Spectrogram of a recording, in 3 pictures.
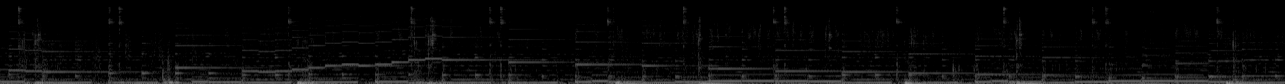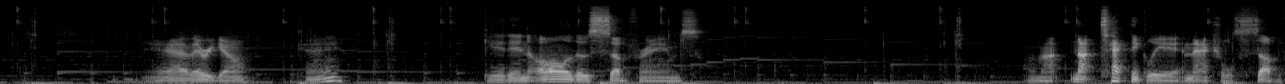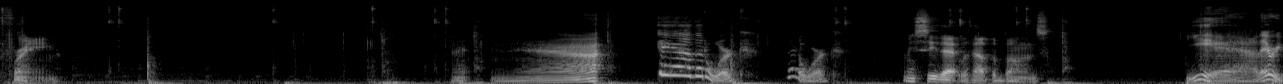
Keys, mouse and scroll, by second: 1.2 click, 2.9-4.2 shift+drag, 4.9 click, 6.1 shift+click, 7.8 click, 9.0-10.1 shift+drag, 11.0 click, 12.2 shift+click, 14.4 click, 15.7 shift+click, 17.3 click, 18.7 shift+click, 20.3 click, 21.6 shift+click, 23.6 click, 25.0 shift+click, 26.8 click, 28.5-29.5 shift+drag, 30.1 click, 30.3 space, 31.7 space, 34.1 click, 35.3 right click, 35.9 click, 36.2 space, 37.6 space.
